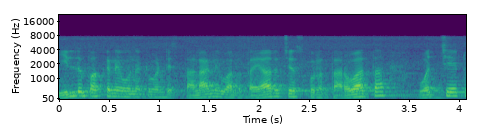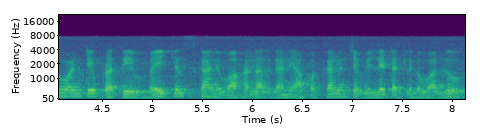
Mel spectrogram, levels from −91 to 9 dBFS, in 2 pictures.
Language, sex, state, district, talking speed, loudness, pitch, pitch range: Telugu, male, Andhra Pradesh, Manyam, 135 wpm, -20 LUFS, 140 Hz, 120-155 Hz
